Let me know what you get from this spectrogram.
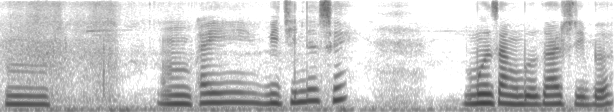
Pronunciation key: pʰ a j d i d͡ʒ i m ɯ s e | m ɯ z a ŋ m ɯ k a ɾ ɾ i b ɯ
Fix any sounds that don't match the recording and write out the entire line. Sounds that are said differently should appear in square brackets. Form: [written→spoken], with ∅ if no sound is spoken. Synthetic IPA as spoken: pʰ a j [d→b] i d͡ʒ i [m→n] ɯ s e | m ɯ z a ŋ [m→b] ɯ [k→ɡ] a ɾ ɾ i b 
